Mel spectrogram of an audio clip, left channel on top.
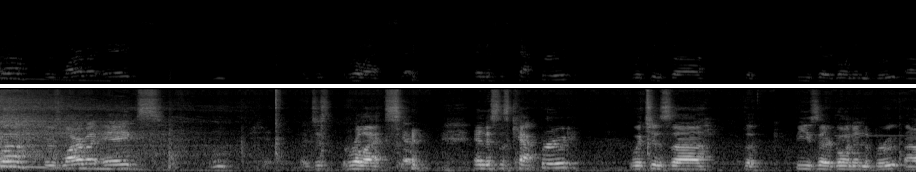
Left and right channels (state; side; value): quieter; left; 35.0 dB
